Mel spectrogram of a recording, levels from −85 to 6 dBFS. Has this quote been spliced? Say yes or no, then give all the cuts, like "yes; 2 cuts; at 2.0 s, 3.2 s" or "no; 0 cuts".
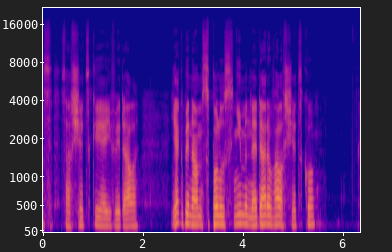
no; 0 cuts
